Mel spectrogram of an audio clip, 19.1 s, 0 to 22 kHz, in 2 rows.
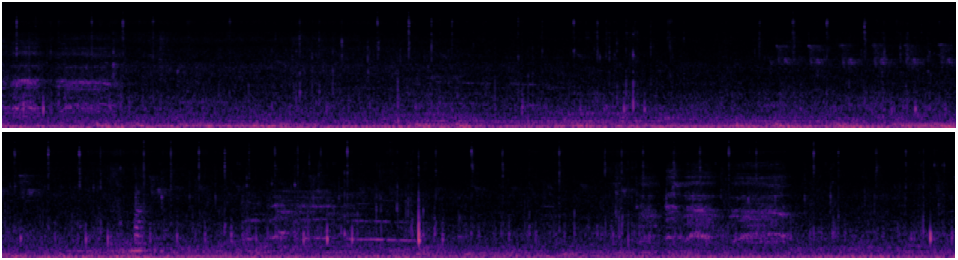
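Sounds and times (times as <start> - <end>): faint crackling clicks: 0.0 - 19.0.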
